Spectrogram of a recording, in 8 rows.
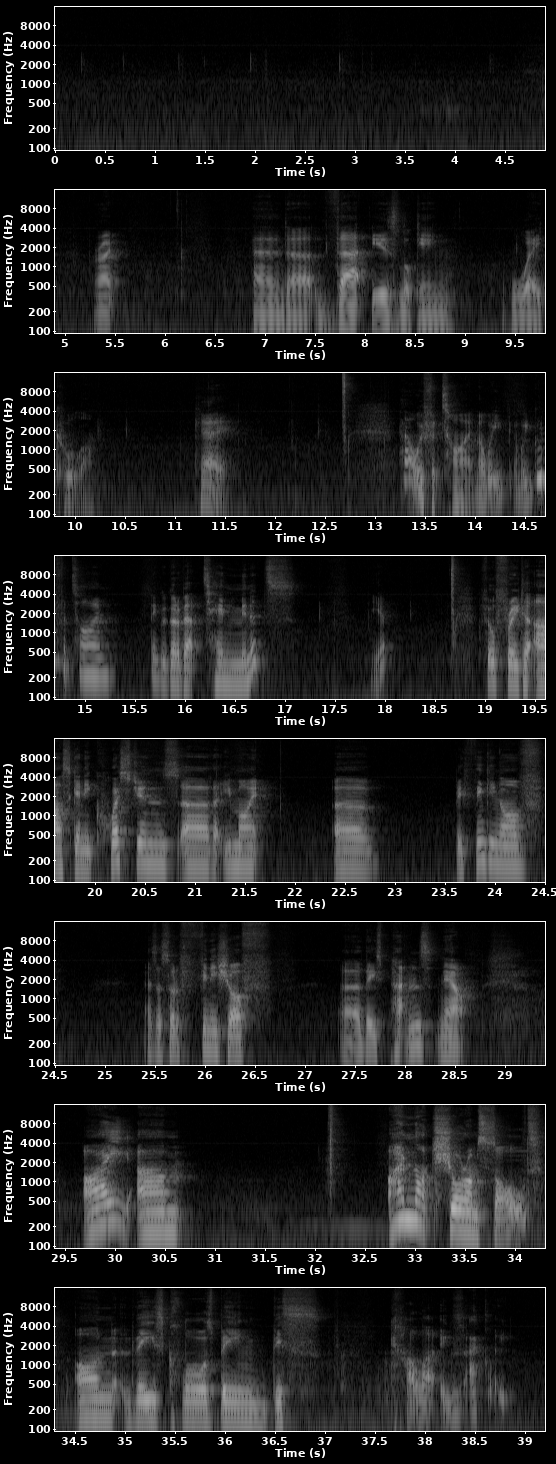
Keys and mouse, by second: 0.6 click, 1.5 click, 2.6 click, 3.5 click, 6.0 middle click, 7.6 click, 8.7 click, 9.9 click, 10.6 click, 12.5 click, 13.7 click, 16.8 click, 18.2 click, 19.8 middle click, 22.4-23.6 drag, 24.5-25.7 drag, 26.5-32.6 middle drag.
